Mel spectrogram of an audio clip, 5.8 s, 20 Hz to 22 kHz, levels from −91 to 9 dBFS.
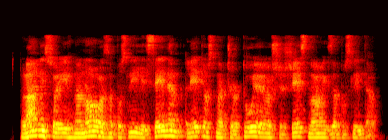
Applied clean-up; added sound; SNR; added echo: neural mask model DeepFilterNet 3.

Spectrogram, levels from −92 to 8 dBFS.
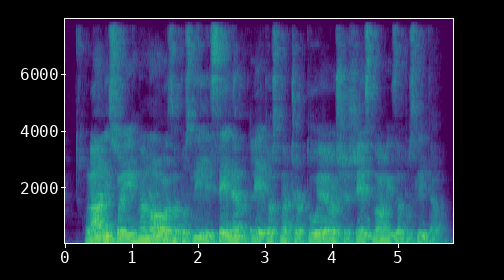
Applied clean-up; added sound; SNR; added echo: none; Keyboard (musical); 19 dB; reverberation time 0.4 s.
